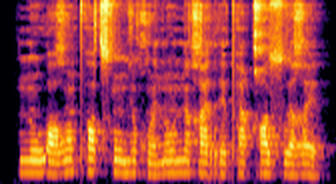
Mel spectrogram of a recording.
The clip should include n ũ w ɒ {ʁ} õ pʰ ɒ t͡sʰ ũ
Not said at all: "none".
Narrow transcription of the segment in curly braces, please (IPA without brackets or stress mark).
ʁ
